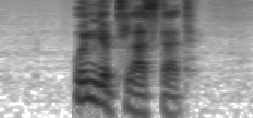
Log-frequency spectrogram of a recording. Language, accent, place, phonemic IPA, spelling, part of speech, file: German, Germany, Berlin, /ˈʊnɡəˌpflastɐt/, ungepflastert, adjective, De-ungepflastert.ogg
- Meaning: unpaved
